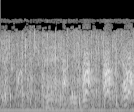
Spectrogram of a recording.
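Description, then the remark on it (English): A dog barks and yips in a quick, uneven string of sharp, high calls, fairly loud, over a steady low hum. “Get away. Get away, dog.”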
